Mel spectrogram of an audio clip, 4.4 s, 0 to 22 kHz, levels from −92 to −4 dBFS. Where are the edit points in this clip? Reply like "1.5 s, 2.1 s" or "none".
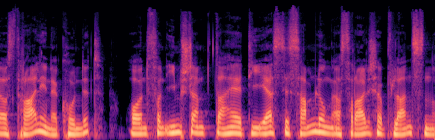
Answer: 1.1 s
